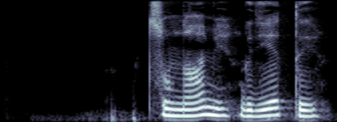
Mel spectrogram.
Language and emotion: Russian, neutral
